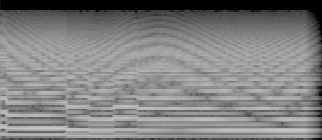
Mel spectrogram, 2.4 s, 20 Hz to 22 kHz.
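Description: Arturia CS-80 V4 software synthesizer playing a bright lead patch one note at a time, the pitch stepping down a few times with short portamento glides before the last note is held. In mono legato mode the envelopes do not retrigger between notes, so the line sounds smoother.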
